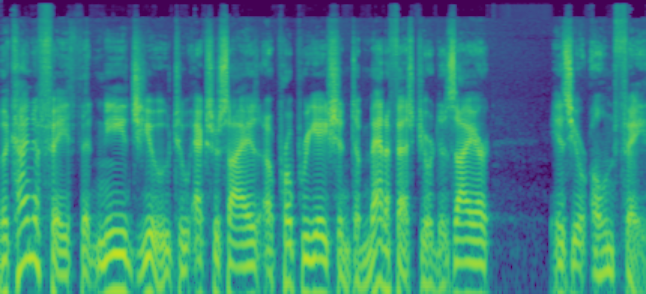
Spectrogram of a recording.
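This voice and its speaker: The man's voice is very deep and low, with a dark, mellow tone and vocal fry, at a fairly slow pace. The sound is dry and close with no echo, on a very clean recording with a silent background. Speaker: audiobook narrator. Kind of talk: audiobook narration of a spiritual nonfiction book.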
